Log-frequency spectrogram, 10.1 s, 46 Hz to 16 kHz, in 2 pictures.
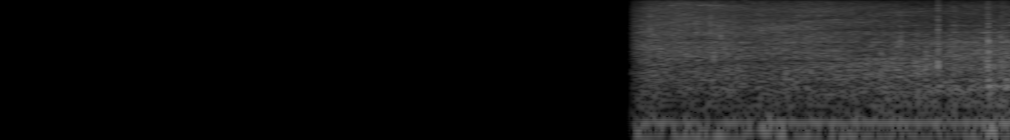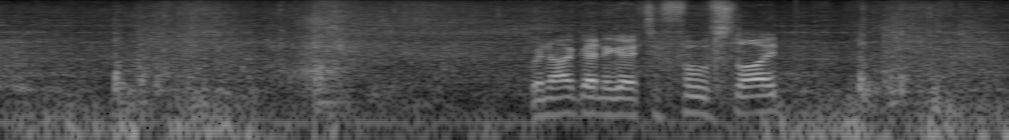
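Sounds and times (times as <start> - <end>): low steady motor drone: 3.2 - 10.0
wind on microphone: 3.6 - 10.0.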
